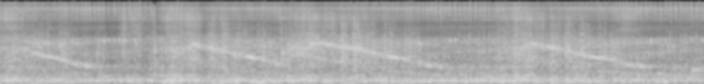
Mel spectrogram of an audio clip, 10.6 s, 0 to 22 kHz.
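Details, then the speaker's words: Honda Activa BS6 scooter with clutch cover opened: steady engine hum with a falling whine about every two seconds that comes and goes; mechanic rules out clutch, sees no gear rub marks, suspects the gearbox. "Friends ఇప్పుడైతే విన్నారు కదా sound నాకు ఇది clutch లోపల ఎక్కడ అనిపించట్లేదు ఒక్కొక్కసారి వస్తుంది ఒక్కొక్కసారి రావట్లేదు అన్నమాట"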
